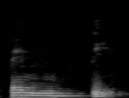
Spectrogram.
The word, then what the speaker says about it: Πέμπτη: Here, actually, this P is not pronounced. It is just Πέμπτη. You can say Πέμπτη, but it's not how most Greeks would say.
